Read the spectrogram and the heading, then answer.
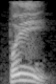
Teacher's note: انا كل اللي عملته ان انا مشيت نفس في الطاء، والطاء ما فيهاش نفس، مقطوعه النفس، مكتومه النفس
